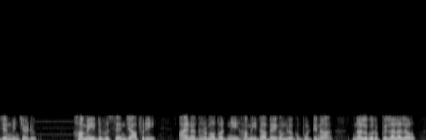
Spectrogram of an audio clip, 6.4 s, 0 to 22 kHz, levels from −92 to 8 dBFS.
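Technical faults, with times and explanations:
2.70–4.88 s, AMR rate drop: the speech turns rougher and more synthetic, which fits the network shifting AMR from 12.2 to about 5.9 kbps for error protection. On a spectrogram, harmonics blur under the unchanged 4 kHz ceiling. The waveform shows no gap.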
